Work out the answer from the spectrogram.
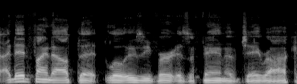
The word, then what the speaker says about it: Lil Uzi Vert: Lil Uzi Vert.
